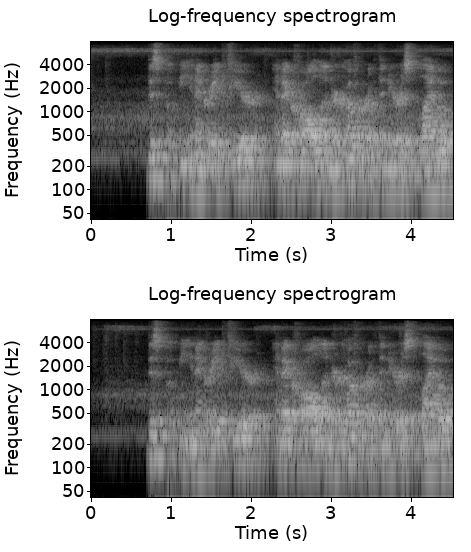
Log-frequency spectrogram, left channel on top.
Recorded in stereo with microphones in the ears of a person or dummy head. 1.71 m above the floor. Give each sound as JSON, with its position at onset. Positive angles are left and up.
{"t": 0.7, "sound": "a man speaking", "side_deg": 30, "distance_m": 1.6}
